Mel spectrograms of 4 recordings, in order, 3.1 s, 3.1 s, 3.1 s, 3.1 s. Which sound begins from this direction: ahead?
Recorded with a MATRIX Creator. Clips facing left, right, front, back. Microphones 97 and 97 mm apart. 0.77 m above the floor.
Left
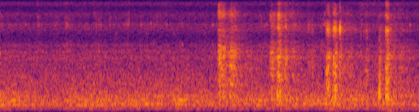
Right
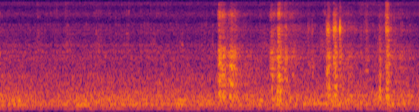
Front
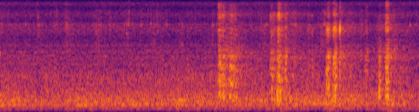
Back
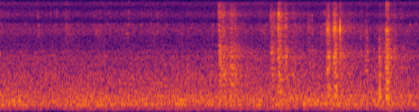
Running footsteps, at 1.6 s.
